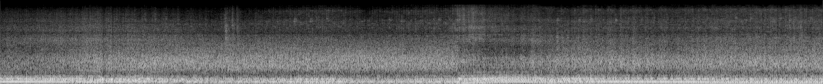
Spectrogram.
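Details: 2008 Chevrolet Silverado 6.0L L76 V8 with American Racing headers, high-flow catted Y-pipe and Borla XR-1 muffler: deep steady idle, then one quick blip rising and falling cleanly back to a smooth idle; healthy engine.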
